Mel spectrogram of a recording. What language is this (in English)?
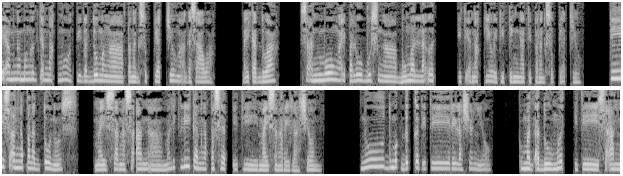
Filipino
